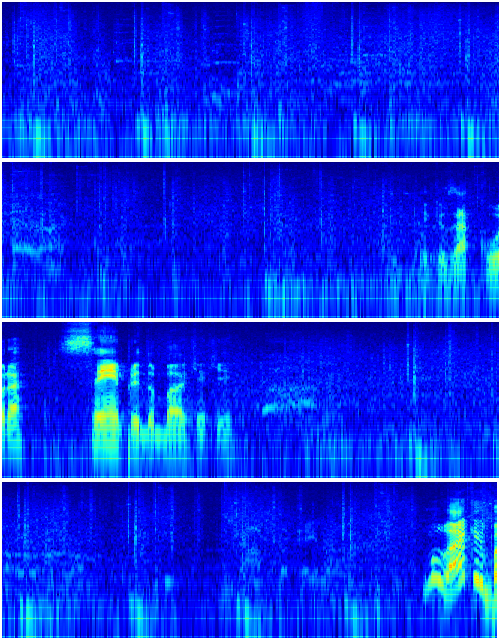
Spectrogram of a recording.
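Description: Gunshots fire in quick bursts from a video game.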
